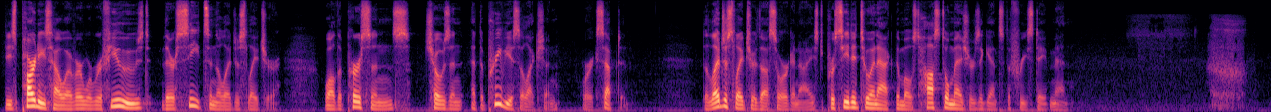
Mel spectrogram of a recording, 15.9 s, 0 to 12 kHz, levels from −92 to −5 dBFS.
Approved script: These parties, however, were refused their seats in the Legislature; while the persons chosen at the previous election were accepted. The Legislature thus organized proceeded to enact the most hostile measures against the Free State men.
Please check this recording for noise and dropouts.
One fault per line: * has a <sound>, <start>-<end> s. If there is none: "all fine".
* has a sigh, 14.1-15.6 s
